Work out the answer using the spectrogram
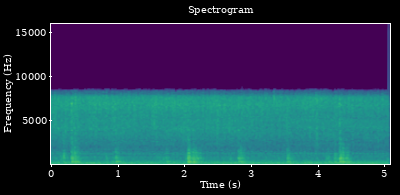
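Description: Capsicum, garlic and ginger-garlic-chilli paste sizzling in hot oil in a pan while being stirred, with a utensil scraping the pan about five times at irregular intervals.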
